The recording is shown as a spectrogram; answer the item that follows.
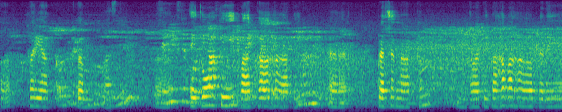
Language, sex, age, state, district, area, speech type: Sanskrit, female, 60+, Telangana, Peddapalli, urban, spontaneous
